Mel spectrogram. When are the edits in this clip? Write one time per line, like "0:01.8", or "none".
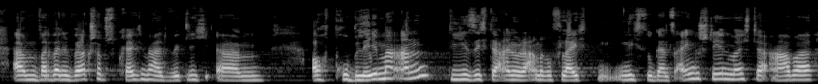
none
